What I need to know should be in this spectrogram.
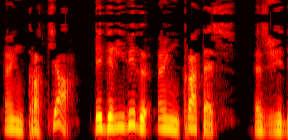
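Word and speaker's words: ἐγκράτεια: Le mot enkrateia, SGD 1466, prononcé enkratia, est dérivé de enkrates, SGD 1468, prononcé enkrates, qui signifie être fort dans une chose ou en maîtrise.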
